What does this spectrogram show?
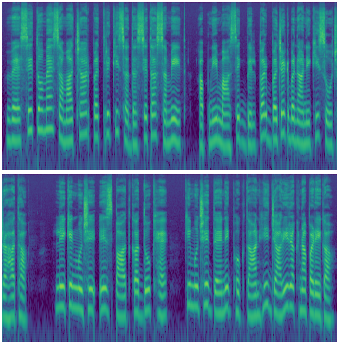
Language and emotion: Hindi, sad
